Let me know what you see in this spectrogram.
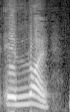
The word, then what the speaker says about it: عزرا: میگه دوباره به اون فرد، به یک نفری به نام عزرا، بعد میگن عزرا، ولی من چک کردم تلفظش عزرا، به عزرا دوباره اینا الهام شد.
